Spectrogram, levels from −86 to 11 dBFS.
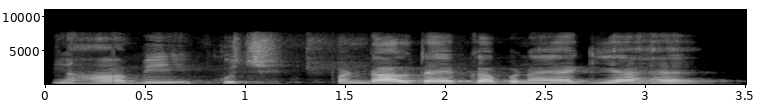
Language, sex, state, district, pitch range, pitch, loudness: Hindi, male, Bihar, Supaul, 185-200 Hz, 190 Hz, -22 LUFS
